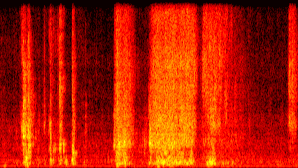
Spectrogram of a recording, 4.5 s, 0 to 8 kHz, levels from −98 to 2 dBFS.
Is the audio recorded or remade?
recorded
